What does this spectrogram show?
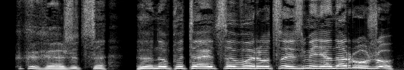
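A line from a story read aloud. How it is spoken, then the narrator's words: Frightened whimper. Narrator (Russian): проскулил он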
